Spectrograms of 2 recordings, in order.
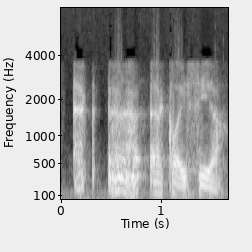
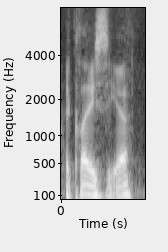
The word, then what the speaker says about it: ecclesia: Did I pronounce that right? – Ecclesia. – Ecclesia. Thank you.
